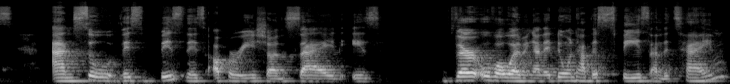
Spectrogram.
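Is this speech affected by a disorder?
No.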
